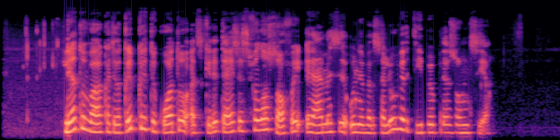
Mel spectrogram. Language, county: Lithuanian, Kaunas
